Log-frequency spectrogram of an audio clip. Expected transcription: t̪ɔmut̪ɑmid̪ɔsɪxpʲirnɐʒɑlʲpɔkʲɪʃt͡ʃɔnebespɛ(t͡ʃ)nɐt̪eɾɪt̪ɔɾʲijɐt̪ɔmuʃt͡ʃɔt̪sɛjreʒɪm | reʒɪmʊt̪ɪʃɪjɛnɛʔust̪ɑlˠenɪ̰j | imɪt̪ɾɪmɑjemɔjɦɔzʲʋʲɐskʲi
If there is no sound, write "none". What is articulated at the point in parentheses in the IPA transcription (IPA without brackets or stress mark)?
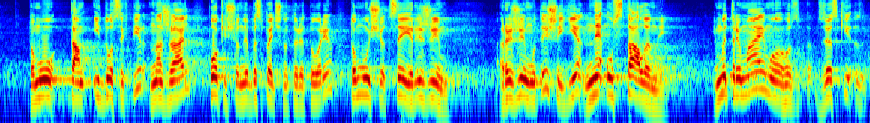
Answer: t͡ʃ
